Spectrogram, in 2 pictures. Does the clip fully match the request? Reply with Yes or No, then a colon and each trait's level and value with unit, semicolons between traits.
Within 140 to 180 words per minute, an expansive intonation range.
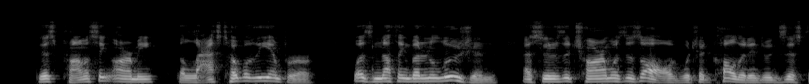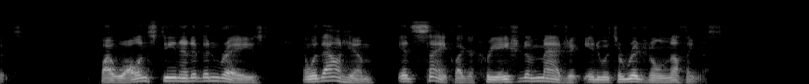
Yes: average, 175 wpm; wide, 6.4 semitones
